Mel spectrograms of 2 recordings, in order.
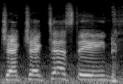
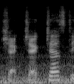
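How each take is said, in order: First: The words are said at a louder volume. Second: The words are said at a normal volume. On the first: This is how the AI voice said it back. "It would say it louder" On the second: This is how the speaker said it. "And I would say"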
